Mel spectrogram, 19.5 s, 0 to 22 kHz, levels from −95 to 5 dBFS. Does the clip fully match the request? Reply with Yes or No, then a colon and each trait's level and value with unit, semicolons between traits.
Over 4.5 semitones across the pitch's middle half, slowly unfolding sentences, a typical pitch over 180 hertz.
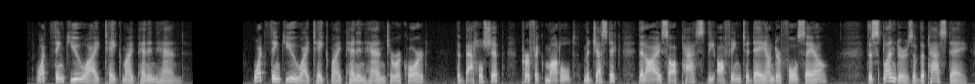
No: average, 5.0 semitones; slow, 130 wpm; low, 110 Hz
